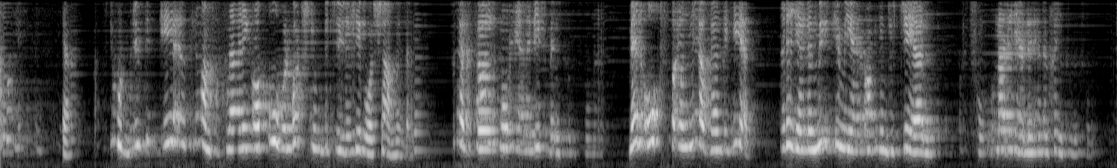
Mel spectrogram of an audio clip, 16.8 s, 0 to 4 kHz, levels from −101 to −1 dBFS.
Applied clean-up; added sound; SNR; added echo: neural mask model DeepFilterNet 3.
